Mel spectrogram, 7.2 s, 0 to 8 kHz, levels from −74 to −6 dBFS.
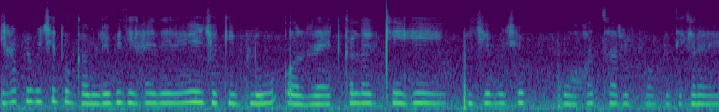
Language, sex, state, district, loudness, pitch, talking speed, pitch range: Hindi, female, Chhattisgarh, Korba, -32 LUFS, 245 Hz, 215 wpm, 225-255 Hz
